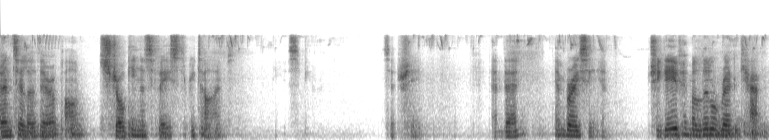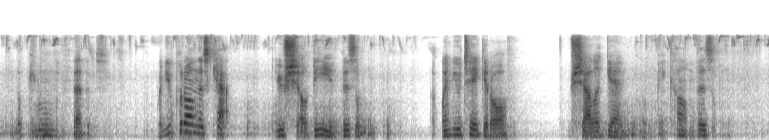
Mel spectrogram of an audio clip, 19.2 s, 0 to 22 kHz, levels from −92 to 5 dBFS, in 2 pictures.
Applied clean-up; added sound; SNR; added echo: neural mask model RNNoise.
